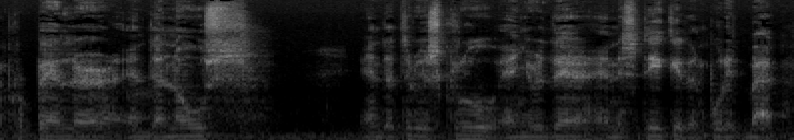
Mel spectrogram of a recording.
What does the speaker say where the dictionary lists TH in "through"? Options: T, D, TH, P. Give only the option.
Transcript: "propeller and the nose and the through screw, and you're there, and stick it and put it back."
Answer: T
